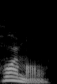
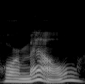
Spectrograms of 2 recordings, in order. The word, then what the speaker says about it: Hormel: Under corporate leadership, it has reconstructed its brand, in part by accenting the second syllable of the family name instead of the first. Those we'll meet in Austin will still claim the family's pronunciation of Hormal. At first this sounds odd to my ear, an indication that the newly accentuated Hormell has taken root, at least beyond Minnesota.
